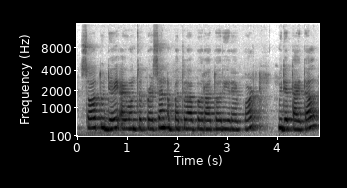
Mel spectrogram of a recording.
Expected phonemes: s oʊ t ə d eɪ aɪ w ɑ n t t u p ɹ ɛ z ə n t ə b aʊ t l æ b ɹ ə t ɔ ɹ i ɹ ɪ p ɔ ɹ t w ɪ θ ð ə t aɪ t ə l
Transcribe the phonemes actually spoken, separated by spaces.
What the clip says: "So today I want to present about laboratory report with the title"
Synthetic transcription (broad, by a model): s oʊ t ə d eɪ aɪ w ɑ n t t u p ɛ s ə n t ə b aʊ t l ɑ b ɹ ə t ɔ ɹ i ɹ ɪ p ɔ ɹ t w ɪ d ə t aɪ t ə l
